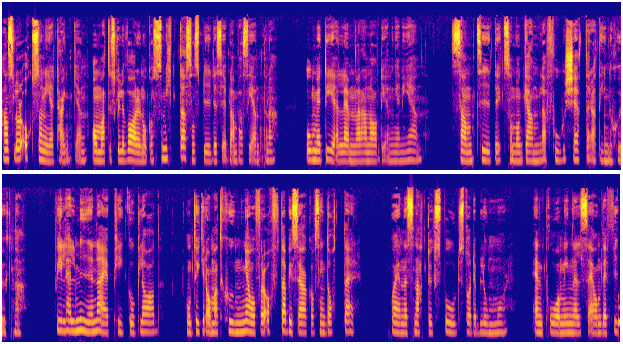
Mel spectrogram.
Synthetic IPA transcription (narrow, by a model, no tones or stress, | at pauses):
hansloːɾʔɔ̰ksɔneːʈʰa̰ŋkə̰nʔɔmat̪̚d̪ɛskɵlːəvɑːɾanoːɡɔnsmɪt̪ːasɔmspɾiːd̪əʂɛ̰jbla̰nd̪̚pʰasɪɛ̰nt̪əɳa | ɔmɛd̪ɛːlɛmnaɾhanɑːvd̪ḛːlnɪŋənɪjɛnː | samt̪ʰiːd̪ɪt̪sɔmd̪ɔmɡamla̰fʊʈʂɛt̪ːə̰ɾʔa̰t̪ɪnːɧʉ̟̰ːkna | vɪlɦɛlmiːɳaæɾpʰɪɡːɔɡlɑːd̪ | hʊnt̪ʰʏkːəɾɔ̰mat̪ɧɵŋːaɔfoɾʔɔ̰ft̪abɛsøːkavsɪnd̪ɔt̪ːəɾ | pʰɔhɛnːəsnat̪ːʉksbuːɖst̪oːɖɛblʊmːʊɾ | ʔɛnpʰoːmɪnːəlsə̰ɔmd̪ɛf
